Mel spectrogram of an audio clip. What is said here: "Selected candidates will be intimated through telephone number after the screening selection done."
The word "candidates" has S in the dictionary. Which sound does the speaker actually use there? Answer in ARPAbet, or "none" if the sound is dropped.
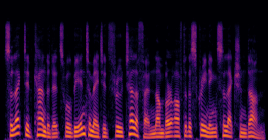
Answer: S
